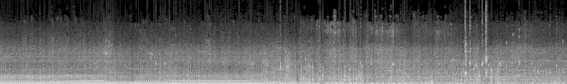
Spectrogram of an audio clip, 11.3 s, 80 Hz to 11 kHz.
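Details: 1975 Harley-Davidson XLH Ironhead Sportster, freshly rebuilt and basically stock, on a test ride with the camera clipped to the rider: loud, even V-twin drone rising through the gears under throttle, wind rush, no knocks or rattles; runs great, healthy.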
